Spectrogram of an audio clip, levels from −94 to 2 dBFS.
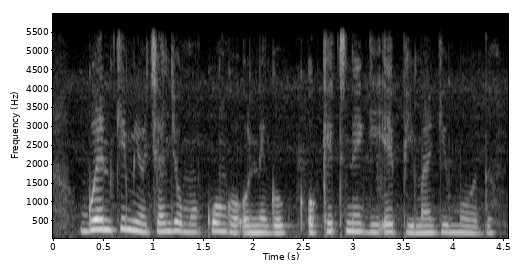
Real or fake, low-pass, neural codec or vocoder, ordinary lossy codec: real; 5.4 kHz; none; none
